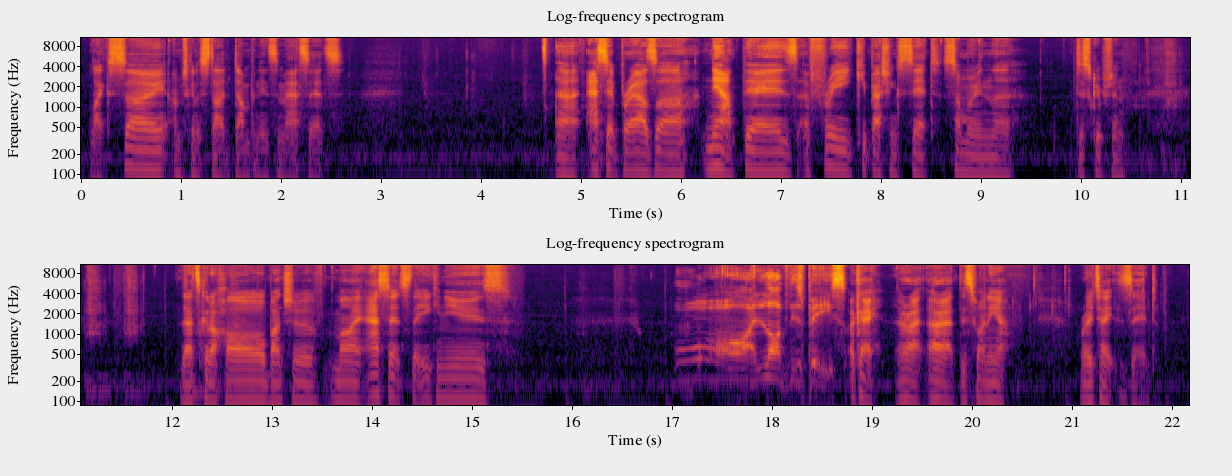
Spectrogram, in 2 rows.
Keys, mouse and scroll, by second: 0.5 middle click, 1.8-4.6 drag, 8.5 click, 12.4 click, 13.1 click, 19.3 shift+middle click, 20.5 r.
